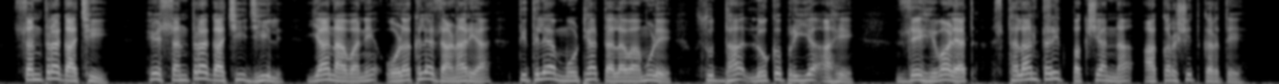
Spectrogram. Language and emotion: Marathi, neutral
